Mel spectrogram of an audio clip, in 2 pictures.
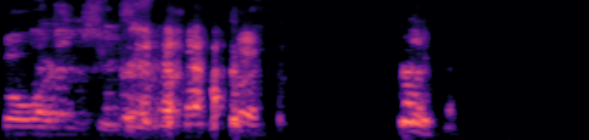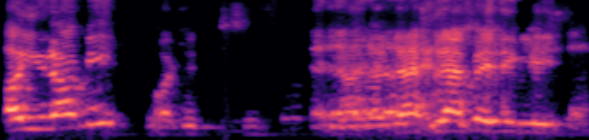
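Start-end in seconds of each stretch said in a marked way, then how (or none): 0.0-2.2 high, slow, laughing wife voice; laughing mock wife, dragged out; demanding wife. Wife's reply acted out. 3.0-4.2 high mock French wife. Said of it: "she's very French about it".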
